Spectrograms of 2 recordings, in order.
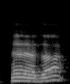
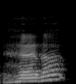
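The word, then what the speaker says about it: هذا: Donc, hada, on le prononce hada. Attention, c'est un med, c'est deux temps dans le Coran.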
